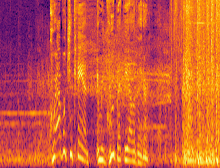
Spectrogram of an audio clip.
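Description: Zombies snarl and shriek.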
